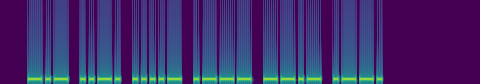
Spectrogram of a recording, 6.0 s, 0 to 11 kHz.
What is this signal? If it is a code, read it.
Morse code, heard as a keyed tone, about 23 wpm, 700 Hz. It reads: KF4JQP
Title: USA Call Signs - 6 Characters - Repeated 2x - 22wpm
